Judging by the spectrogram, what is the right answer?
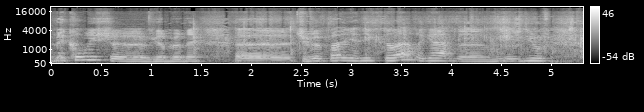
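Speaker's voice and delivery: high, hammed-up wheedling fairy; mock fairy voice. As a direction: pitch it high like a pushy catalogue seller. Fairy pushes other celebrities.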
